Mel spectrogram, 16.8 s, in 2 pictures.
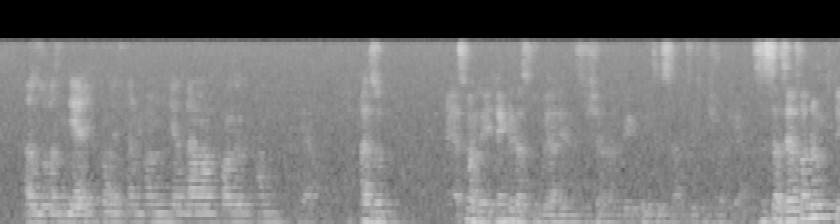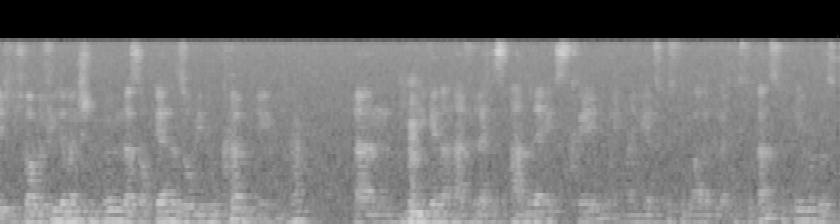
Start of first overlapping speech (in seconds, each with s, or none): none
